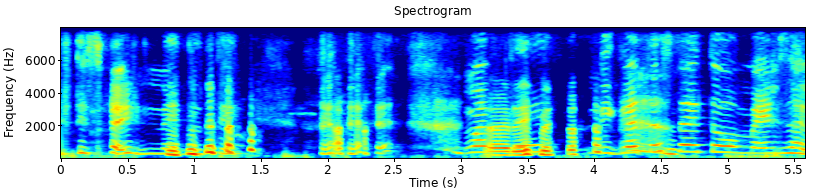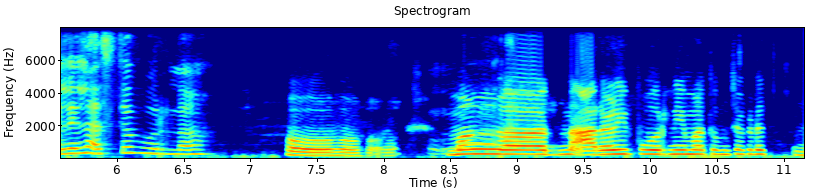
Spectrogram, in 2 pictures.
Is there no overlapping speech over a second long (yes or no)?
yes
